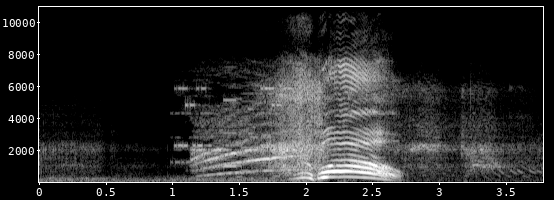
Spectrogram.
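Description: A spaceship speeds up with swooping electronic tones.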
